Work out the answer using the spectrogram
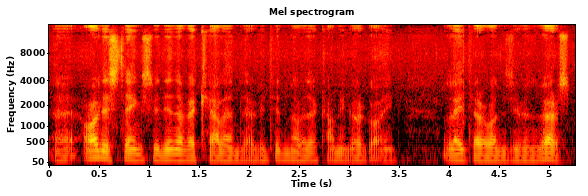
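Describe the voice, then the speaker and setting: An older man giving oral history testimony, halting as he searches for words and often adding "you know.". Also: deep voice, creaky, dark tone, a little hiss or hum. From Slovakia and Hungary. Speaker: interviewee recounting memories.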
